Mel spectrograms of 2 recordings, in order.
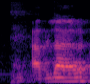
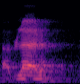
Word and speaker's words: hablar: Most of the time it's mute, which means we actually don't pronounce it. So for example, if we have words like hablar or hola, then we just, as you just noticed, I just go straight away and say I don't say like hablar or hola, no. We just go straight and we read the vowel.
